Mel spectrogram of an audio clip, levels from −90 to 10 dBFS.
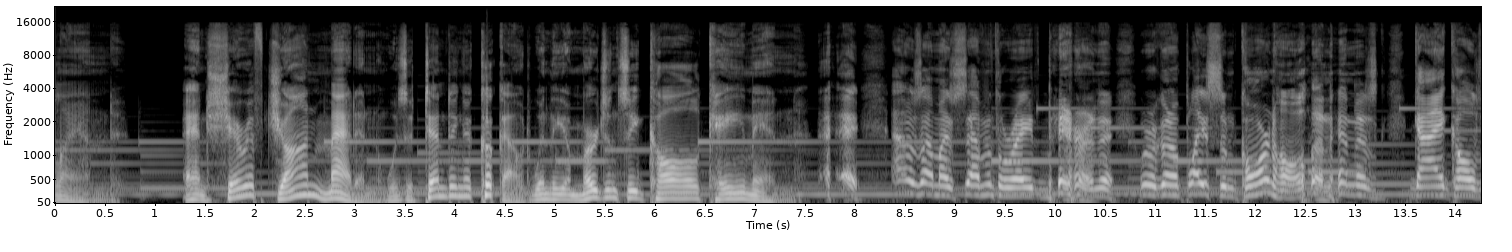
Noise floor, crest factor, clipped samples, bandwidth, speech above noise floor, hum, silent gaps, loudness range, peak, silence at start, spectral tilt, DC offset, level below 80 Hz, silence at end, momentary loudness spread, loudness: -40 dBFS; 18 dB; under 0.1%; 15.5 kHz; 22 dB; none; none; 3 LU; 0 dBFS; 0 s; -5.5 dB/octave; under 0.1%; -38 dBFS; 0 s; 12 LU; -18 LUFS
